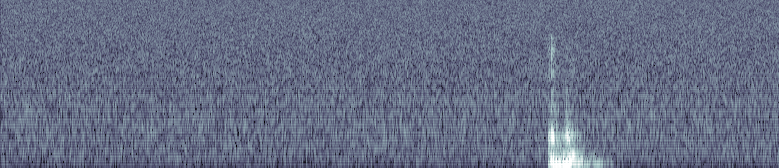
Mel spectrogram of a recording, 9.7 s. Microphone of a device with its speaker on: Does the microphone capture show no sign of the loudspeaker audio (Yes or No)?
Yes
